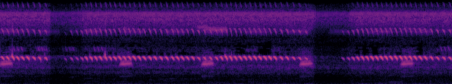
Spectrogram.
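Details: Nocturnal insect sounding a piercing pulsed trill with two brief dropouts, accompanied by lower chirps repeated about once a second and a thin continuous whine above.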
